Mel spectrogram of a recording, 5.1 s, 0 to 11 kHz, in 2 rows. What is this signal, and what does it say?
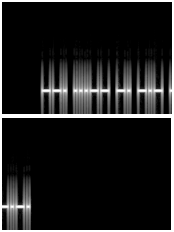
Morse code, heard as a keyed tone, about 30 wpm, 700 Hz. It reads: G3NKC
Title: Call Signs Repeated 2x - 30wpm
